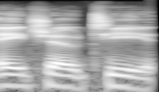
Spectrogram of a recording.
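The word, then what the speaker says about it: Haute: Not spelled H O T. It's spelled H A U T E.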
